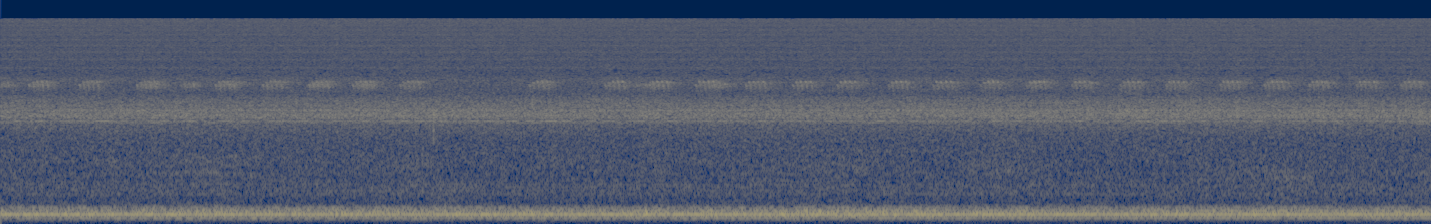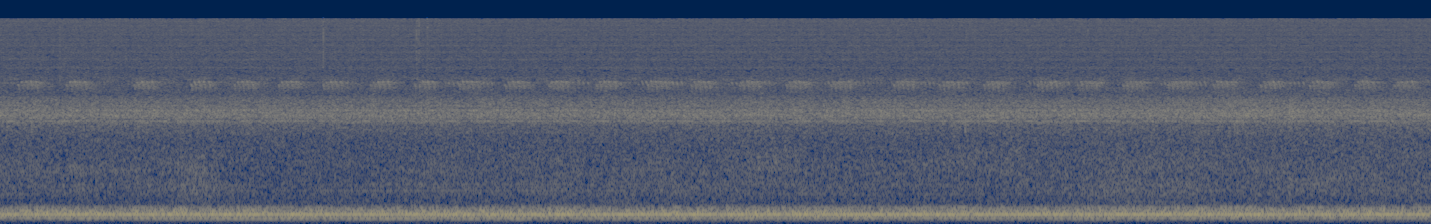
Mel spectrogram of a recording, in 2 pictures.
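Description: Crickets chirping at night: a high, regular chirp repeating about two to three times a second over a continuous insect trill, with a steady low hum underneath.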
